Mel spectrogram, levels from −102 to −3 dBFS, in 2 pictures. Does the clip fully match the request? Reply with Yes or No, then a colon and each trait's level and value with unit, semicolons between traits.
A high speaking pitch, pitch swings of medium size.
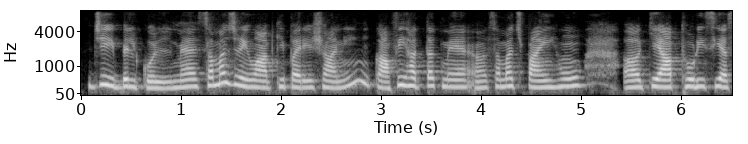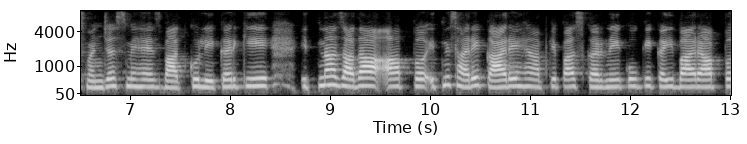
No: high, 220 Hz; narrow, 2.0 semitones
